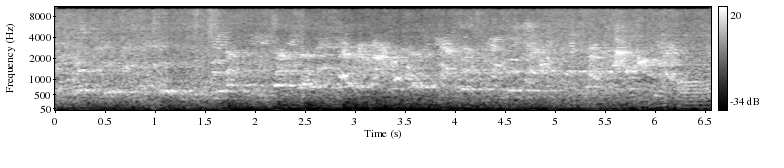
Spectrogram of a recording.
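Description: Dogs barking and yipping over steady crowd chatter, with short high yaps coming again and again.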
